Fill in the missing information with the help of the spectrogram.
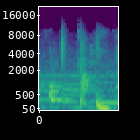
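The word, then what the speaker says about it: octaaf: Kalau kita lihat di kata yang paling pertama, pelafalan dalam bahasa Belandanya itu dilafalkan uktaf. Jadi O-nya lebih terdengar U.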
